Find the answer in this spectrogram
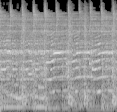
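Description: Live rock band playing an instrumental passage: electric guitar notes bending up and down over a steady bass line and drums with fast, evenly spaced cymbal strikes.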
